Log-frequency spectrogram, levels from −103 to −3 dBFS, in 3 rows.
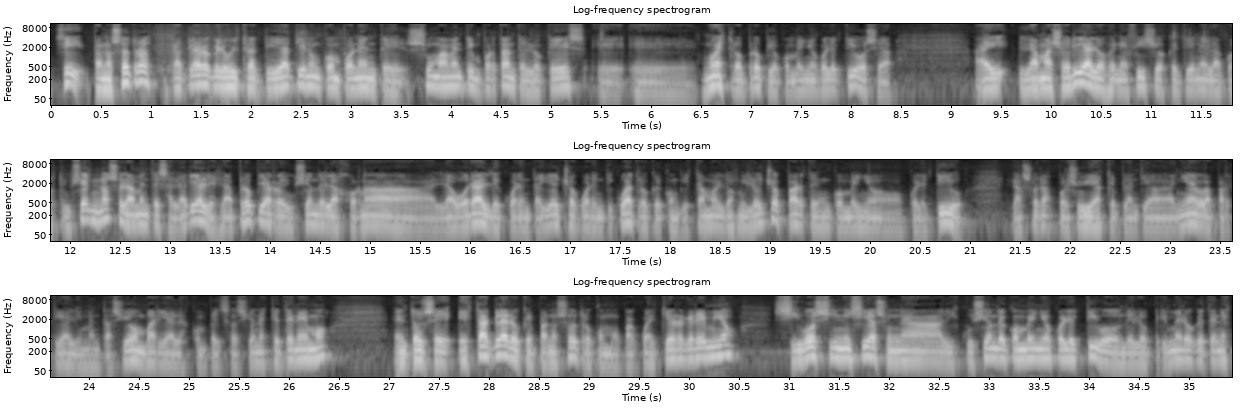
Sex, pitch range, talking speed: male, 90-115 Hz, 170 wpm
